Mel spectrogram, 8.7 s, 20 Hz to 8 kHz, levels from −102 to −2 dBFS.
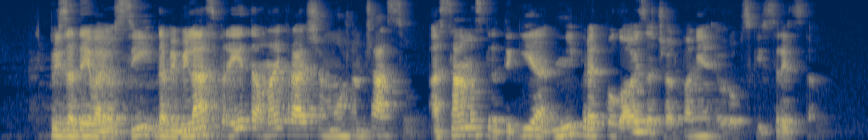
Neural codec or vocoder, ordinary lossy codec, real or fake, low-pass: none; none; real; none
